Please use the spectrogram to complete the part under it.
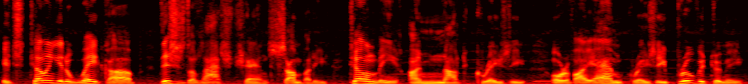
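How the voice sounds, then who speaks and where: A man's voice: mid-range voice, very animated, moderate pace, few pauses, soft background music, lightly acted. An actor playing a spirited, pleading old man in a radio drama, earnest, coaxing and dreamy in his delivery. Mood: urgent pleading.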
